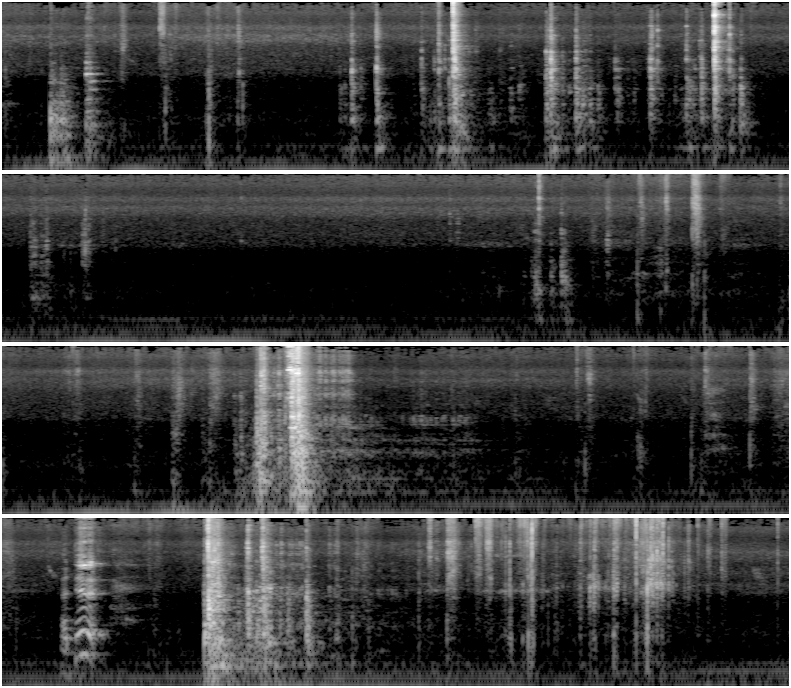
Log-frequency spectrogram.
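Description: Scattered knocks and clanks of metal parts being handled, with two loud impacts, one a little past halfway and one near the end, over a steady low hum.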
